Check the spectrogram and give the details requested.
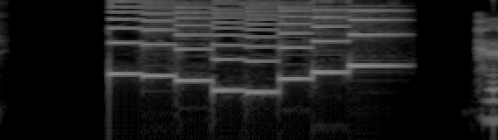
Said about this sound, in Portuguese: Ela respira fundo, Canção dos segredos. E vocês ouvem eventualmente as notas sendo tocadas na velocidade certa.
